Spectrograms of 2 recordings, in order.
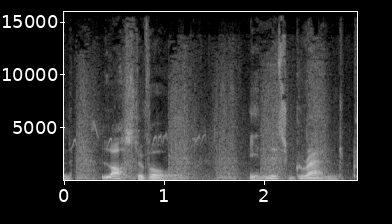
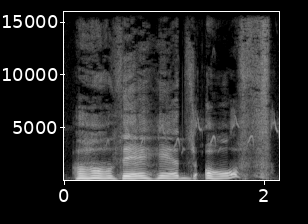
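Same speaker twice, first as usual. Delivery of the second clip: high, slow, lofty Queen voice; imperious Queen; 13 semitones higher, 5 dB louder, much slower than usual. A narrator's reading. The Queen questioning Alice, lofty and slow. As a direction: look down on the child from the throne.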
